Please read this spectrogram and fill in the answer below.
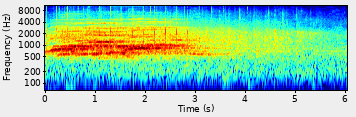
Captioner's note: audience applauding and cheering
